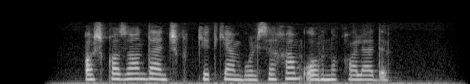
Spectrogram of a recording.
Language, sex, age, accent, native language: Uzbek, female, 18-24, Namangan, Uzbek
